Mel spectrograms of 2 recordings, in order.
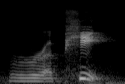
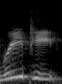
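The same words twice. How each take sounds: First: One syllable clearly stands out from the other. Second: Both syllables sound equally strong. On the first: The speaker calls it right. "Now they sound different" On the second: The speaker calls it wrong. "they sound too similar"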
